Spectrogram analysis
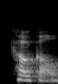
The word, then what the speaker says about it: Kocol: say your last name Coco like hot coco with an L at the end Coco I love that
